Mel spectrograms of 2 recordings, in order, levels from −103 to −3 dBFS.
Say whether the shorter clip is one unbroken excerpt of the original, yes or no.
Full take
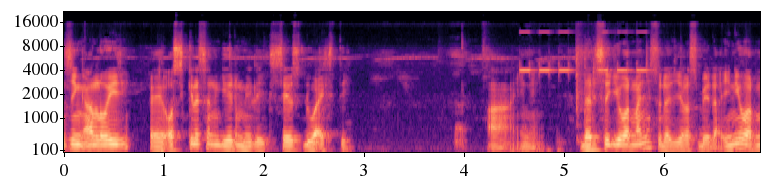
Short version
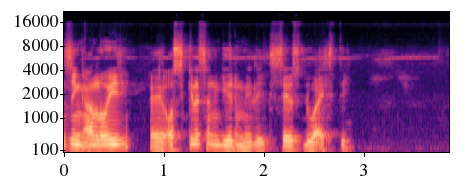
yes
